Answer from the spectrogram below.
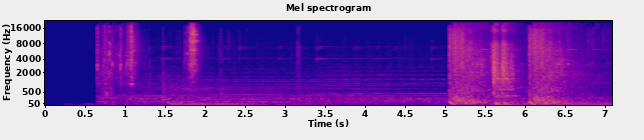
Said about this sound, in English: I think I'll have to use a gun again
